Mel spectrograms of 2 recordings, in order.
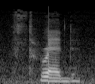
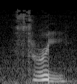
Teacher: These are a little harder because they include another sound, an 'r', so it's a voiceless cluster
